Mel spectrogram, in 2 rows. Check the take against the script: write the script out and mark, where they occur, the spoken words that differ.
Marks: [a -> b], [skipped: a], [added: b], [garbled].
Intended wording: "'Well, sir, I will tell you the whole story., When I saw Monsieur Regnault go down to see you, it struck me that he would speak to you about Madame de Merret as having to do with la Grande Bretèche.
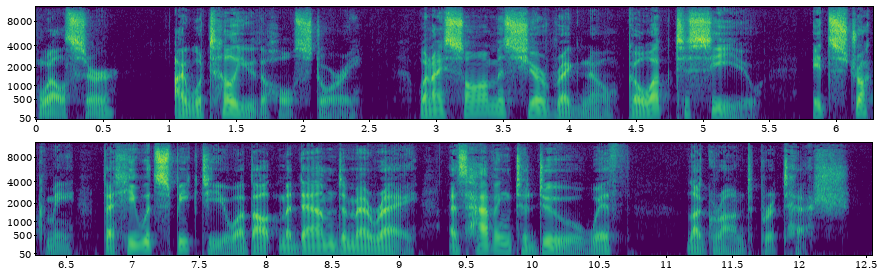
"'Well, sir, I will tell you the whole story., When I saw Monsieur Regnault go [down -> up] to see you, it struck me that he would speak to you about Madame de Merret as having to do with la Grande Bretèche.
